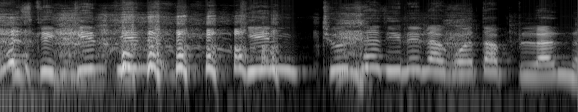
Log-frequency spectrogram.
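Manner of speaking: high, loud, laughing indignation; laughing outburst. Real, not acted. To her friends about flat bellies, a laughing indignant outburst. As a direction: blurt it out in amused disbelief.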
